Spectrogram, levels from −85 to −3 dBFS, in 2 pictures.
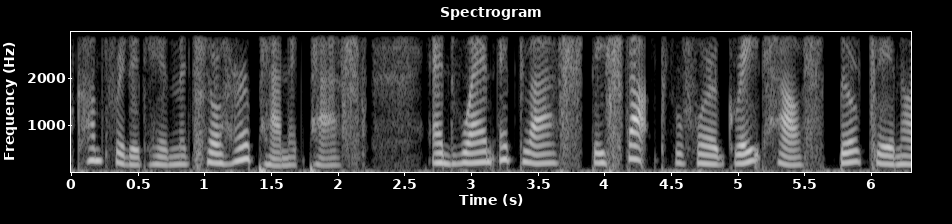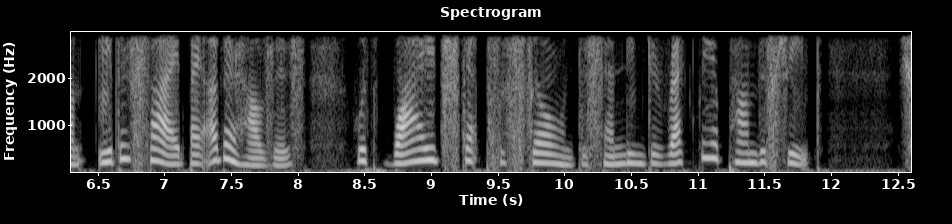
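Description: Aliasing throughout: an unfiltered rate drop, fitting 6 kHz, folds sibilants below 3 kHz, gritty and metallic; spectrograms show mirrored energy jammed against 3 kHz.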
